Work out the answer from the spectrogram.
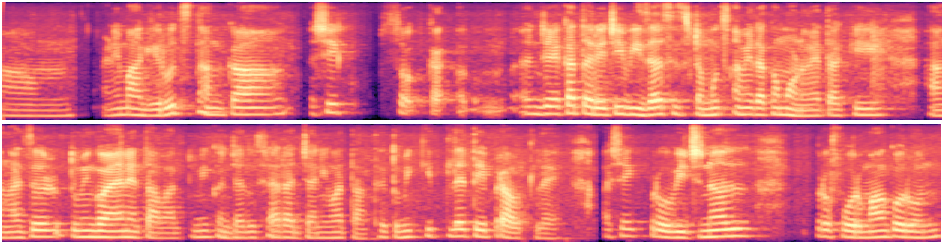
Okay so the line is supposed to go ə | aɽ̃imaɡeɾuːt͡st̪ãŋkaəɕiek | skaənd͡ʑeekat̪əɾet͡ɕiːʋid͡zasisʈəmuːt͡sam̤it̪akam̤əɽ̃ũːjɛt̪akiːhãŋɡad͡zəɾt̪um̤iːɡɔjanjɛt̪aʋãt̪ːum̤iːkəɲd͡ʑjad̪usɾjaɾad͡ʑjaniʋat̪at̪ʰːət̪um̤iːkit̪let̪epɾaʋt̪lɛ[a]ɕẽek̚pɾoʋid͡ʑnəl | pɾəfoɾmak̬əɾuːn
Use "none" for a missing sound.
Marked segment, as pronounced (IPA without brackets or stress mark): ə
